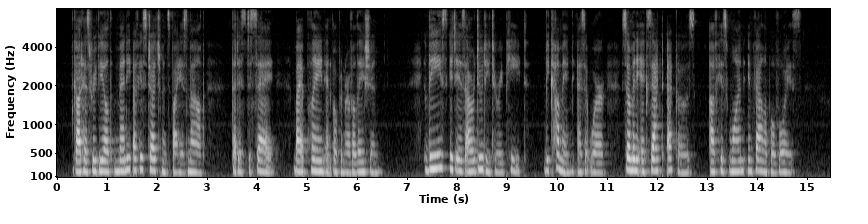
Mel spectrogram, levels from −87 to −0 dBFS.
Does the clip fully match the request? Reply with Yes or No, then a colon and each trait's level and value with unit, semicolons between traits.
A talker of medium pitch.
Yes: medium, 180 Hz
